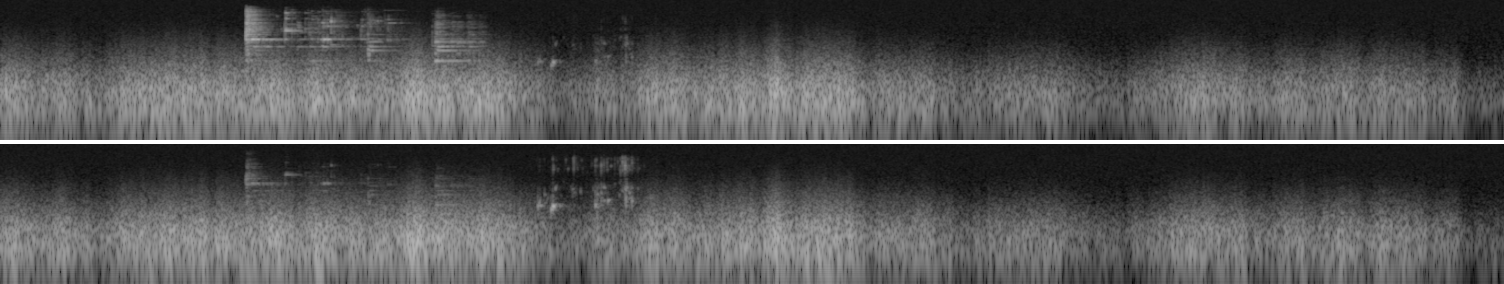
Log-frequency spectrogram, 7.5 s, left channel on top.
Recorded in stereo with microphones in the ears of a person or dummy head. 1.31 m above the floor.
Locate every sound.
1.2 s dishes clattering: 80° left
2.7 s a splash: 55° right (ahead or behind)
